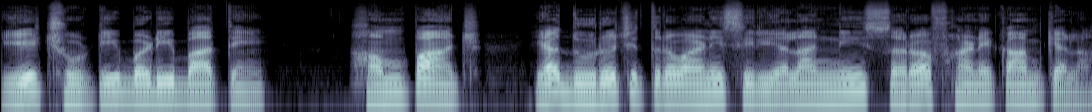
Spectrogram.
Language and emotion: Goan Konkani, neutral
